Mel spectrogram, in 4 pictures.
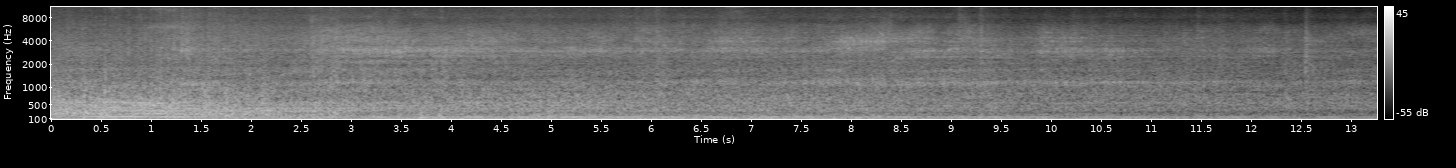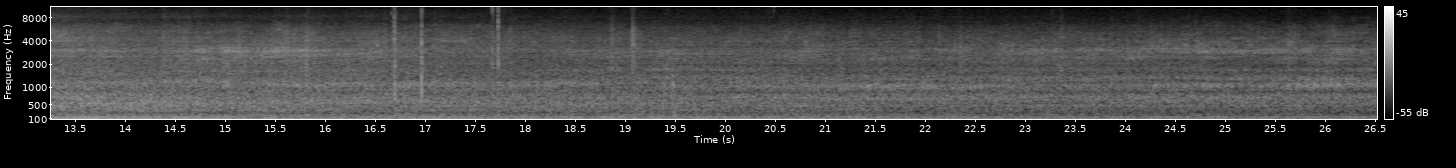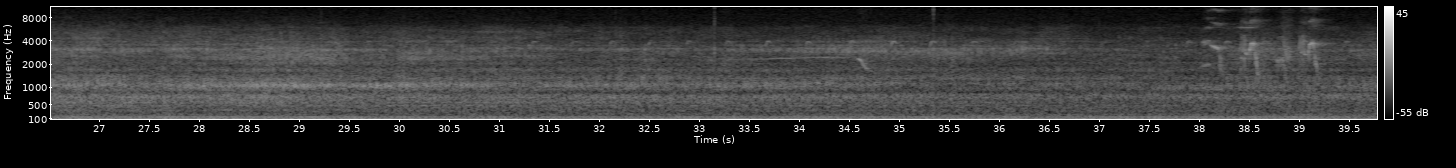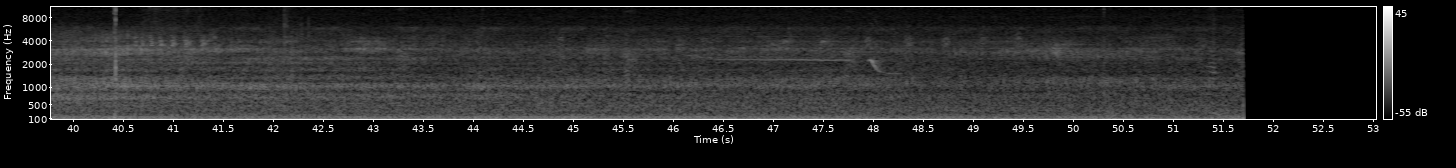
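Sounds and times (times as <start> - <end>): diesel locomotive drone: 0.0 - 51.7
bird chirps: 38.0 - 39.6.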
